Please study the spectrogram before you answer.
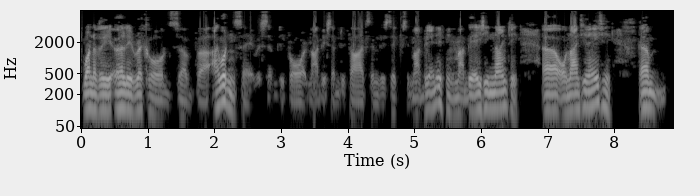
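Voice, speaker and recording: Chuckling as he tells wry stories at his own expense, a fifty-something radio presenter keeps up a quick pace. He has a low, slightly rough voice. The dry recording has the muffled sound of an old radio broadcast.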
